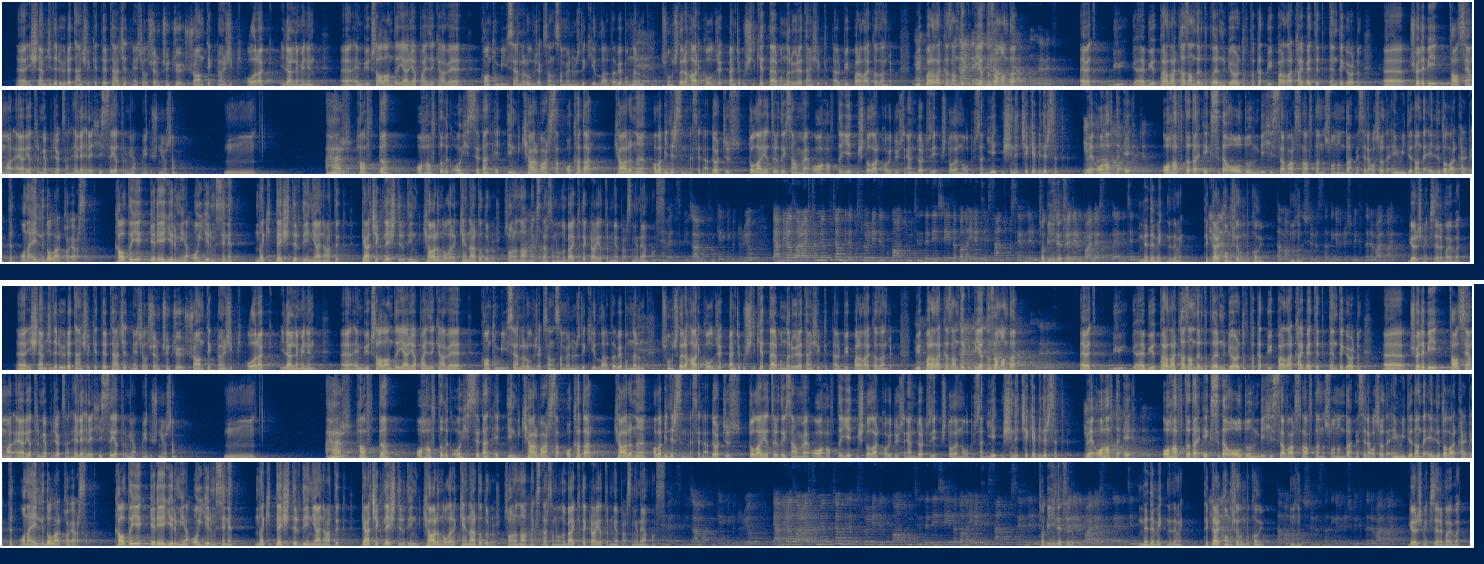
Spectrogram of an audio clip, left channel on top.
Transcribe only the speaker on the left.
evet
ya
gü-
gü- güzel
bir öngörü
aslında yaptığın evet.
<laughs>
Geri
kalan
da orada
duracak
anladım.
Evet, güzel bir fikir gibi duruyor. Ya biraz araştırma yapacağım. Bir de bu söylediğin kuantum için dediğin şeyi de bana iletirsen çok sevinirim. Çok
teşekkür
ederim paylaştıkların için.
Yeniden
tamam
konuşuruz.
Hadi görüşmek üzere. Bay bay.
